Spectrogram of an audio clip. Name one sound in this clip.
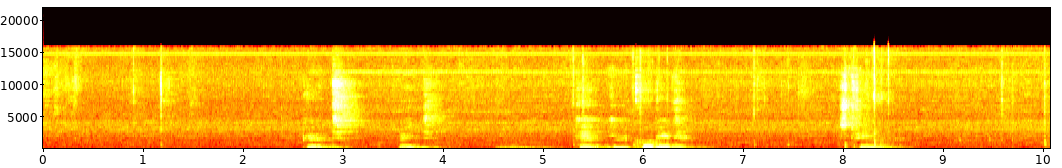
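Keys clack softly on a keyboard.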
